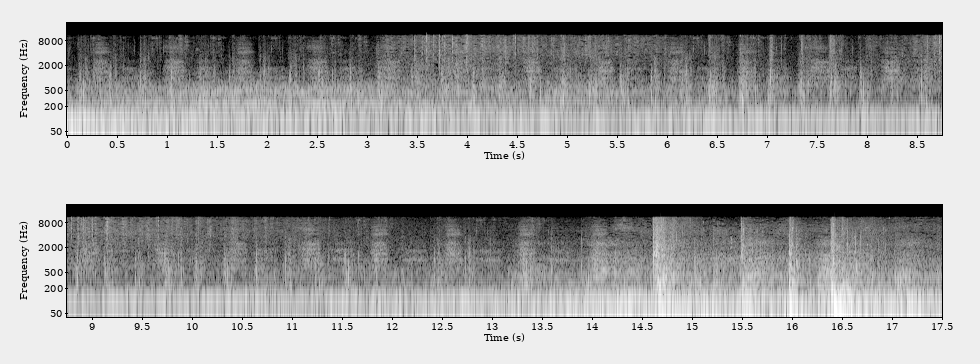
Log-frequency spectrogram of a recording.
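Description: Footsteps crunch steadily over stone and gravel.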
